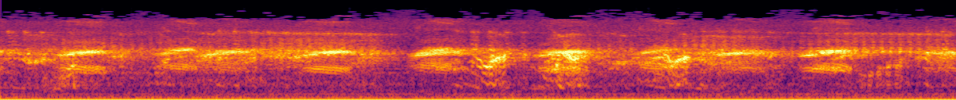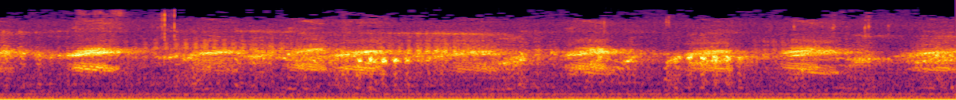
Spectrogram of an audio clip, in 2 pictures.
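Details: Many frogs calling at dusk at Lac de Sabatte in France, when solar lights come on; a dense, grating chorus of ratcheting croaks with louder bursts every few seconds over a low hum.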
